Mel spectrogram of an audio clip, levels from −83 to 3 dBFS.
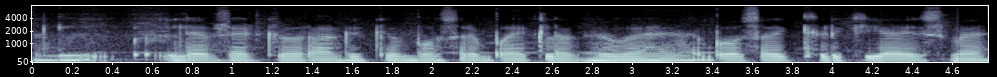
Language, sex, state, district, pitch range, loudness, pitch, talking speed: Hindi, male, Chhattisgarh, Sukma, 110-115 Hz, -14 LUFS, 110 Hz, 225 wpm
